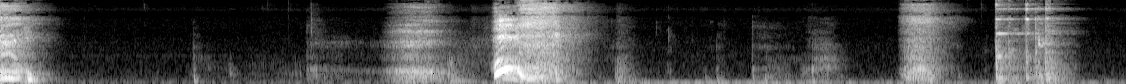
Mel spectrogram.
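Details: Sneezing while stir-frying spicy anchovies with chili peppers: several explosive, hissing sneezes, one very loud, with quiet pauses between, from irritant fumes.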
